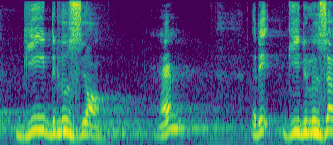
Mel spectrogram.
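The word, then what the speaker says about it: Guy de Lusignan: Kalau ikut dia punya bunyi, Guy, G-U-Y, Guy de Luzion, Lusigna, L-U-S-I-G-N-A, Lusigna. Nah, tapi pronunciation dia Guy de Luzion.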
